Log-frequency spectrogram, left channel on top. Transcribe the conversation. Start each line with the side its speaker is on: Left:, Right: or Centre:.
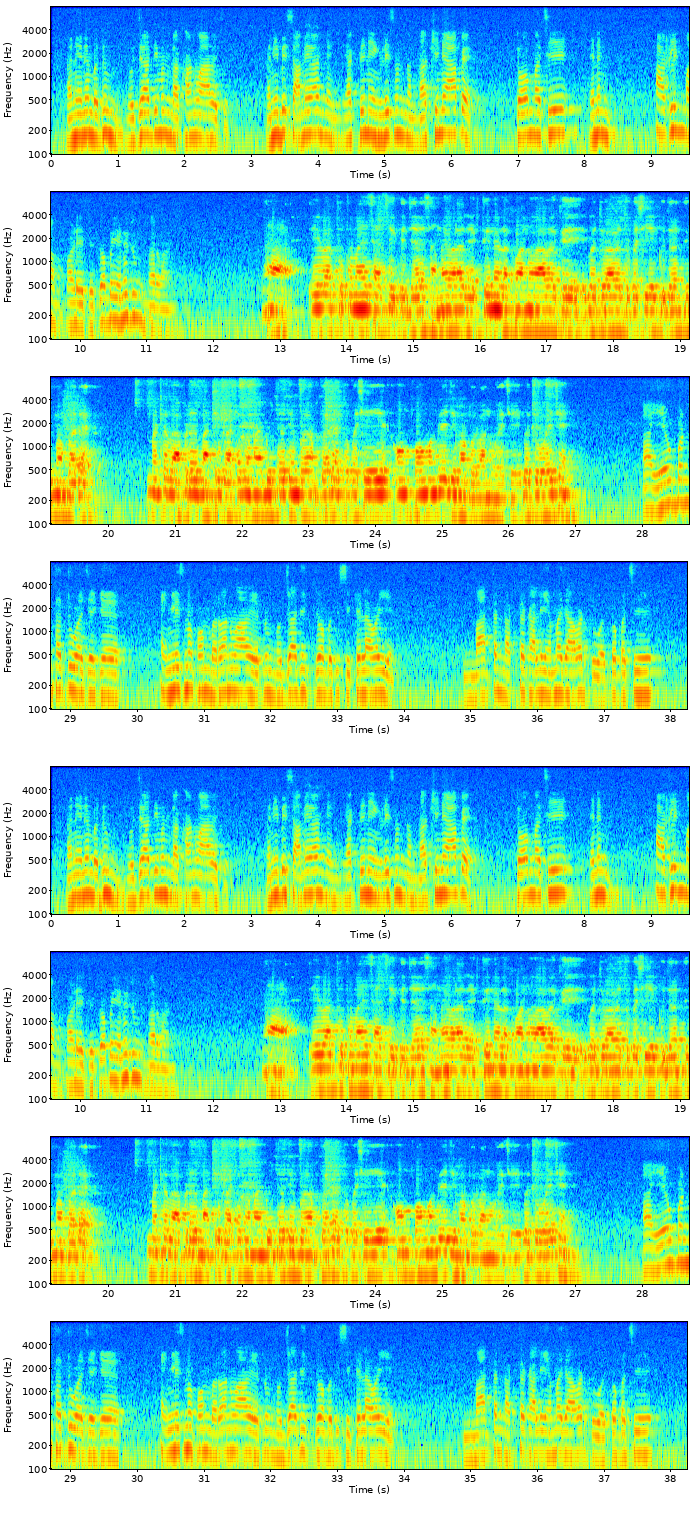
Left: અને એને બધું ગુજરાતીમાં લખવાનું આવે છે. એની ભી સામે વા વ્યક્તિ ને ઇંગ્લિશ લખીને આપે તો પછી એને તકલીફ પડે છે તો ભ એને શું કરવાનું
Right: હા એ વાતો તો તમારી સાચી કે જયારે સામે વાળા વ્યક્તિ તેને લખવાનું આવે કે એ બધું આવે તો પછી એ ગુજરાતીમાં ભરે મતલબ આપડે માતૃભાષા પ્રમાણે ભરે તો પછી ઓમ ફોર્મ અંગ્રેજીમાં ભરવાનું હોય છે એ બધું હોય છેને
Left: હા એવું પણ થતું હોય છે કે ઈંગ્લિશ માં ફોર્મ ભરવાનું આવે એટલું ગુજરાતી જોવા બધું શીખેલા હોયએ વાંચતા લખતાં ખાલી એમ જ આવડતું હોય તો પછી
